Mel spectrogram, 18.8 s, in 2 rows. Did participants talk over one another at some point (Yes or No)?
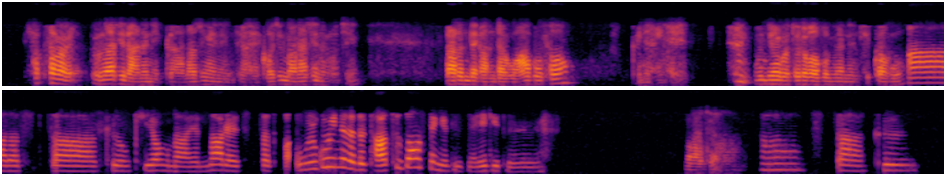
No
